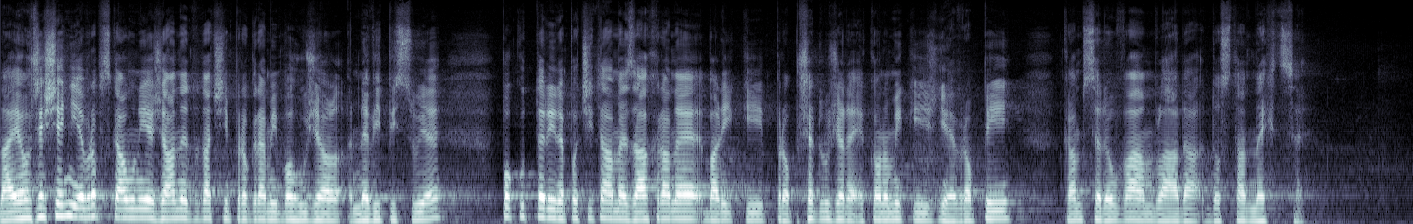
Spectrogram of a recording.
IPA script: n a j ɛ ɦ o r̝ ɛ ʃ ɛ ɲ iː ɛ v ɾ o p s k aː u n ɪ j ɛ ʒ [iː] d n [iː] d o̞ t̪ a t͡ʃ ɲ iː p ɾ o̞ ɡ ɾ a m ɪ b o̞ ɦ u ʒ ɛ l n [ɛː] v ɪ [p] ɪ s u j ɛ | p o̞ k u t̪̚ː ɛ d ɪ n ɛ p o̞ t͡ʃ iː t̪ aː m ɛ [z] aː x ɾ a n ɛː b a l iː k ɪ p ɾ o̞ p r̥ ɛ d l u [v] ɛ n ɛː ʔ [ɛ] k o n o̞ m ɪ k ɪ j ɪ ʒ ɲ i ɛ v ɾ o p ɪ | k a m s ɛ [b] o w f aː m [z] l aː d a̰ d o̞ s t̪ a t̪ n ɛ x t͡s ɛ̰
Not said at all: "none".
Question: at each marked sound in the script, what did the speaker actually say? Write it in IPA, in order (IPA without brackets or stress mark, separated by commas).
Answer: aː, ɛː, ɛ, p, z, ʒ, ɛ, d, v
